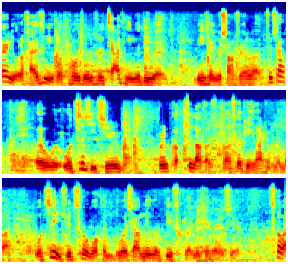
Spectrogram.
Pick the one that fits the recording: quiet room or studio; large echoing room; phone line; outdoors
outdoors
